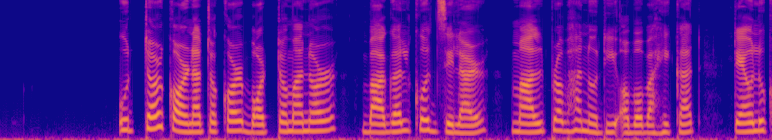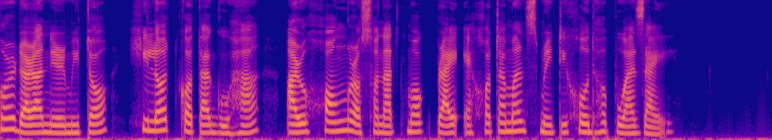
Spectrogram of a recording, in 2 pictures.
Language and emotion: Assamese, neutral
